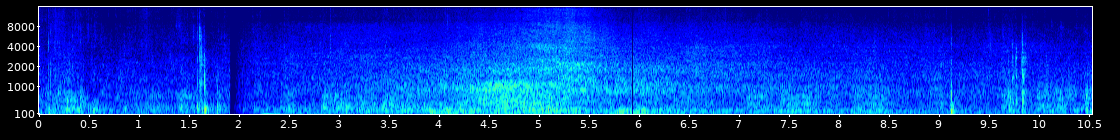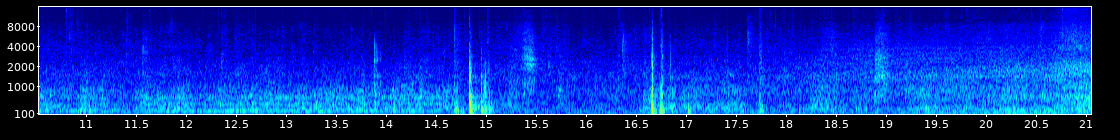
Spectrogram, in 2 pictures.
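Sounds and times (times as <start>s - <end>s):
plastic cover clicking and knocking: 9.0s - 11.1s, 13.8s - 15.2s, 16.6s - 17.8s.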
